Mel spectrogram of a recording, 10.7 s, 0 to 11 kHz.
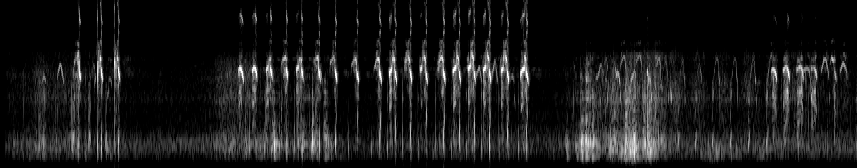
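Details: Osprey at its nest during a fish delivery, evening of 13 July 2012 at 20:15; bursts of sharp, high, clipped chirps repeated rapidly several times a second, pausing, then resuming, ending in a harsher noisy stretch with softer calls.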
